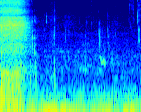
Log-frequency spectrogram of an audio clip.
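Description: A crunchy fruit is bitten and chewed: a loud, crisp crunch at the start gives way to a few quieter, moist chewing sounds.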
